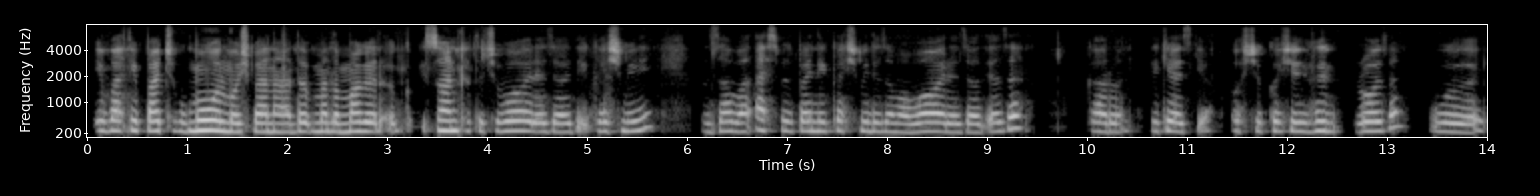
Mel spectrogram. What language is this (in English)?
Kashmiri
